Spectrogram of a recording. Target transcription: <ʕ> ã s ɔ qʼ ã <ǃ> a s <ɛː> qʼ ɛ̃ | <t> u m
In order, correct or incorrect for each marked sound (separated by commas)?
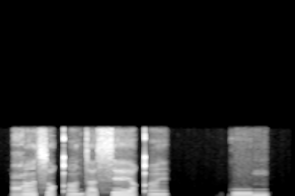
correct, incorrect, correct, incorrect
